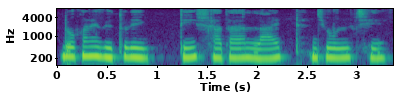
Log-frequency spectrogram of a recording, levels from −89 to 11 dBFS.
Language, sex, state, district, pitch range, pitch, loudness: Bengali, female, West Bengal, Cooch Behar, 205-215 Hz, 210 Hz, -15 LUFS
